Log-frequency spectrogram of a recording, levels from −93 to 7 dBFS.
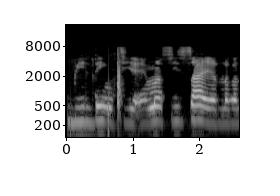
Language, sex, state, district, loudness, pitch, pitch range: Maithili, female, Bihar, Darbhanga, -28 LUFS, 245 Hz, 235-305 Hz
